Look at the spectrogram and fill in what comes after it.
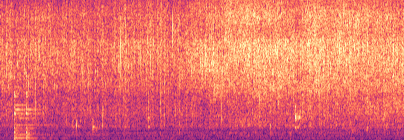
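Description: Massaman curry paste sizzling as it fries in the fat of coconut milk that has been cooked down until its solids brown, in an enameled cast-iron Dutch oven. A short scrape of the knife against the jar comes at the start, and the sizzle grows louder about halfway through as the paste is stirred in.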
